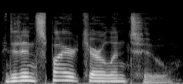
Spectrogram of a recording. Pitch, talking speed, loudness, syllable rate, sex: 140 Hz, 165 wpm, -15 LUFS, 5.3 syllables/s, male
